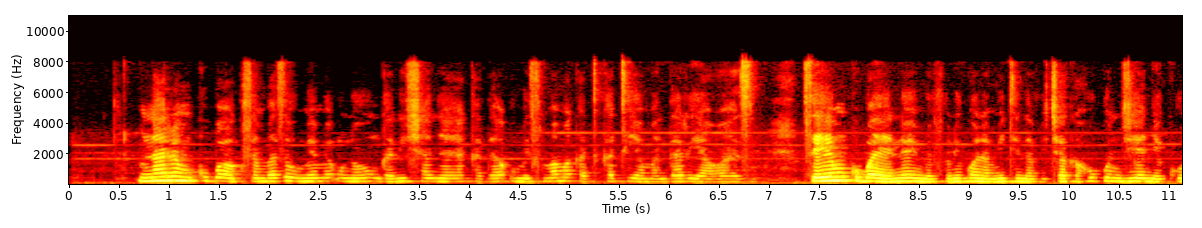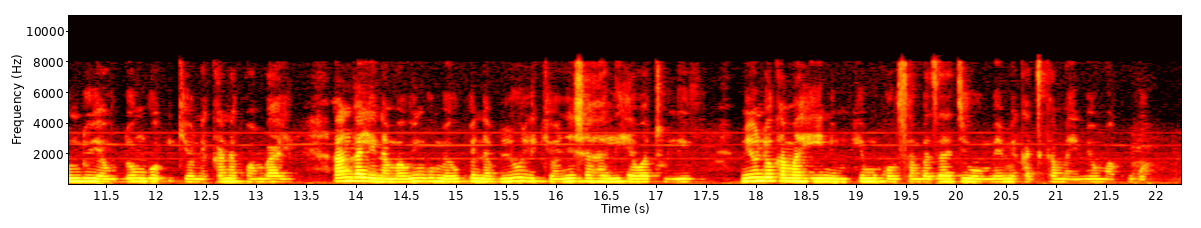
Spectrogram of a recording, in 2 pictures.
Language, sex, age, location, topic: Swahili, female, 18-24, Nairobi, government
